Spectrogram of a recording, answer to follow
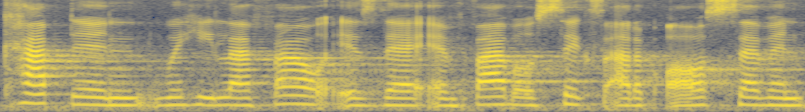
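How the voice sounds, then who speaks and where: A woman talks loudly with a bright, sharp tone in a medium pitch and an American accent. Her pace is fairly slow, and the room echo is audible. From Washington DC, Trinidad neighborhood. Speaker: police lieutenant. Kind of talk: community meeting presentation. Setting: church community meeting with audience. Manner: direct.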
